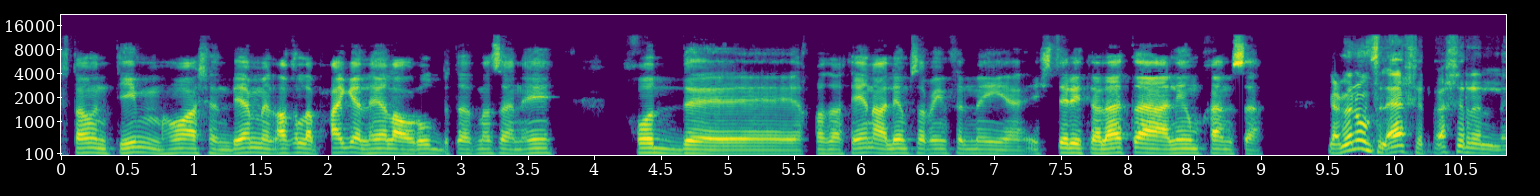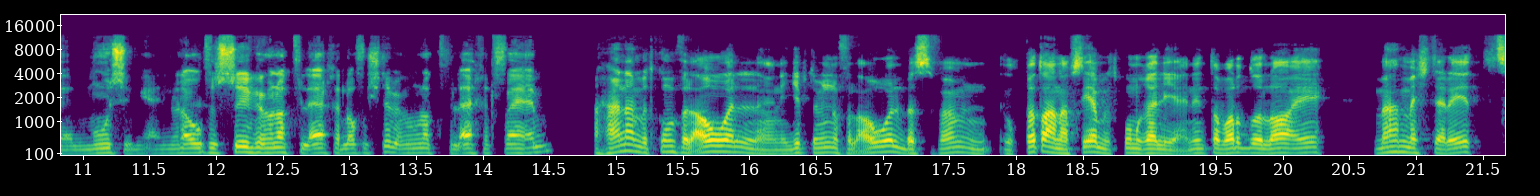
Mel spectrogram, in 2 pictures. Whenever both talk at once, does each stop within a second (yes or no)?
yes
